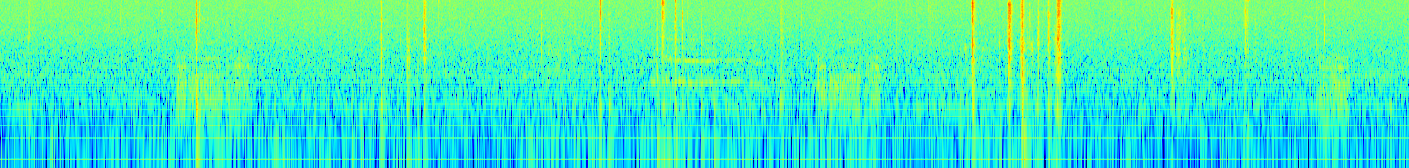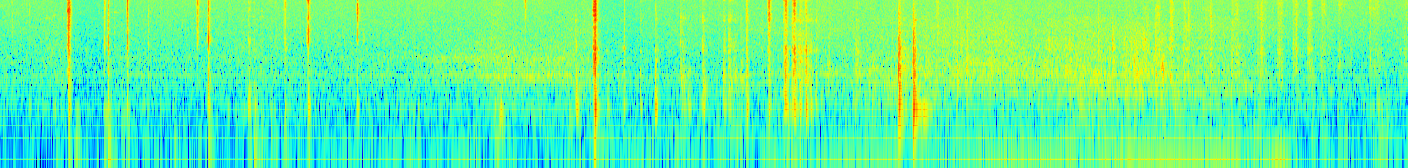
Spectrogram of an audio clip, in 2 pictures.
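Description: Small metal engine parts clicking, tapping and knocking as they are handled and fitted onto a shaft in an aluminium motorcycle crankcase. The taps are sparse at first and come thicker and louder about two-thirds of the way in.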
